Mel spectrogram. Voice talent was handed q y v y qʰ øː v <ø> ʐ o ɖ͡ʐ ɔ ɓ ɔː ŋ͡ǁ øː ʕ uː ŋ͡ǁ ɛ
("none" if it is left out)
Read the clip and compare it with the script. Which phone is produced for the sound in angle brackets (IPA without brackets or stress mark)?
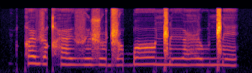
ø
